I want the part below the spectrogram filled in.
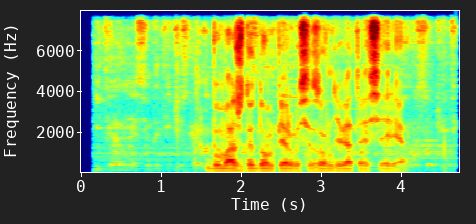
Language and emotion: Russian, neutral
